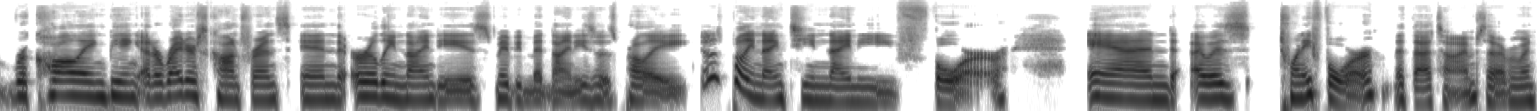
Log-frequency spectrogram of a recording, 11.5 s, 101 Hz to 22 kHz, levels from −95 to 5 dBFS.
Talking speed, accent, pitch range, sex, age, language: 150 wpm, American, 180-245 Hz, female, 30-49, English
